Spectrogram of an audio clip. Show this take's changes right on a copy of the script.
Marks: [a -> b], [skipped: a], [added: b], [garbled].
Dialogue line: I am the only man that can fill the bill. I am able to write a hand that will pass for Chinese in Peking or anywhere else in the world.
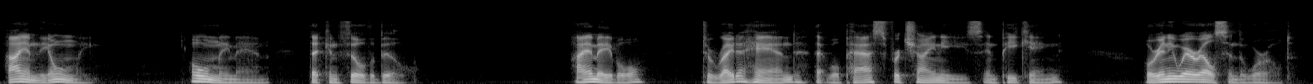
I am the only [added: only] man that can fill the bill. I am able to write a hand that will pass for Chinese in Peking or anywhere else in the world.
